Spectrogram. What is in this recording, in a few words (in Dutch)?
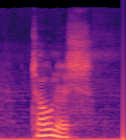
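"tonus", Dutch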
